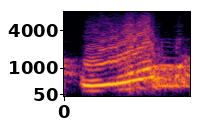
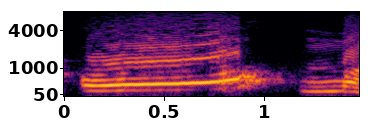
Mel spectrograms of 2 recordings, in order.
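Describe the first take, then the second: First: Said in the usual way. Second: ओम with the ओ held very long before the म; लंबा ओ. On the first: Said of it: "इस ओ के पीछे एक और ओ". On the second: Shown as a demonstration. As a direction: stretch the ओ in ओम well past a normal vowel. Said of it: "एक और ओ लगाना पड़ेगा". (ओम में ओ को बहुत लंबा खींचकर)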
